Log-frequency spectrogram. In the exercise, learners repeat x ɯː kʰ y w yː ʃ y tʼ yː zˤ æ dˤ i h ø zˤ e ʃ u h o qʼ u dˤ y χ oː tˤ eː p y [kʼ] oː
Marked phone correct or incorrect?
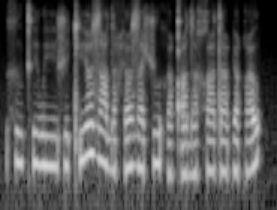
incorrect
